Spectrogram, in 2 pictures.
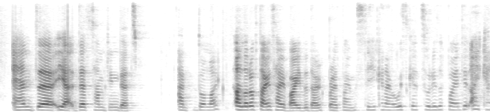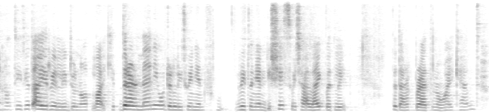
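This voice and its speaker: A woman keeps her intonation fairly even over noticeable background noise. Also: fairly high pitch for a woman, fairly quick pace. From Italy, Naples. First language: Italian. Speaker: Italian expat interviewee. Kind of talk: casual interview chat. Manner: hesitant, many fillers.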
